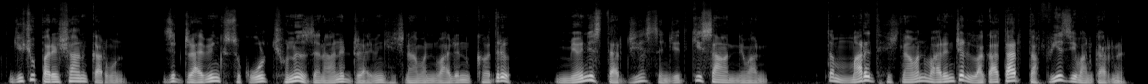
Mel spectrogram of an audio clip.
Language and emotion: Kashmiri, angry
